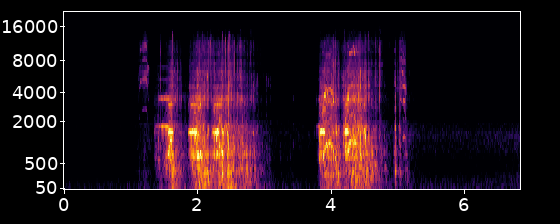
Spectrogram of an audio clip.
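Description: Traxxas Slash RC short-course truck pulling away in two loud, noisy bursts of throttle, about a second in and again near four seconds, its tyres churning through gravel and leaf-covered dirt.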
